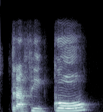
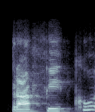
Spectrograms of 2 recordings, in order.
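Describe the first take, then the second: First: Tráfico with stress moved to the last syllable, CÓ; aguda stress. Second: Tráfico stressed on the first syllable, TRÁ; esdrújula stress. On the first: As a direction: say tráfico as tra-fi-CÓ. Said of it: "como una palabra aguda". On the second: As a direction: hit TRÁ at the start of Tráfico. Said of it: "como una esdrújula". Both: Shown as a demonstration.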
